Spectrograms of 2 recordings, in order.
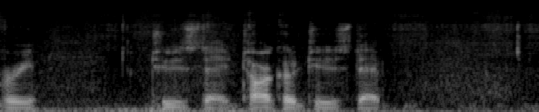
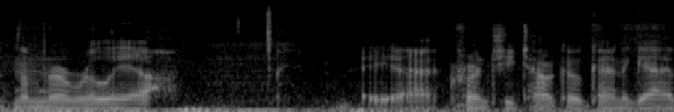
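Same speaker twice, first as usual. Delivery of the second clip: usual speaking voice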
